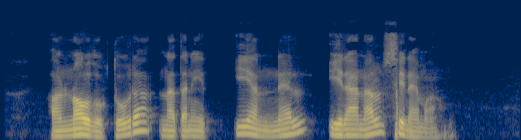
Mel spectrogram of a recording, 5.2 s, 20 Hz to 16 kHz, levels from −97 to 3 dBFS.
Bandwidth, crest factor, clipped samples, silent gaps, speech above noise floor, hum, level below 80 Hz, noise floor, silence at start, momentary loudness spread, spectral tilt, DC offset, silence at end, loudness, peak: 7.4 kHz; 22 dB; under 0.1%; none; 54 dB; none; -48 dBFS; -77 dBFS; 0.5 s; 12 LU; -8.5 dB/octave; under 0.1%; 0.75 s; -25 LUFS; -4 dBFS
